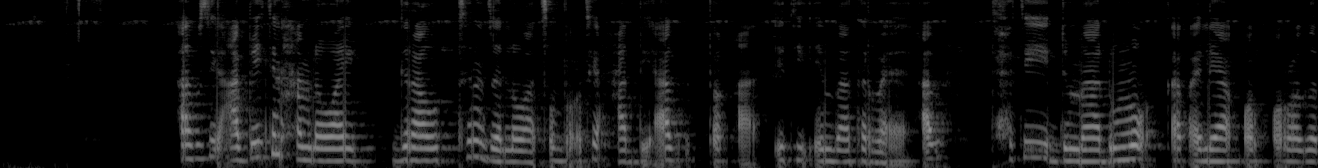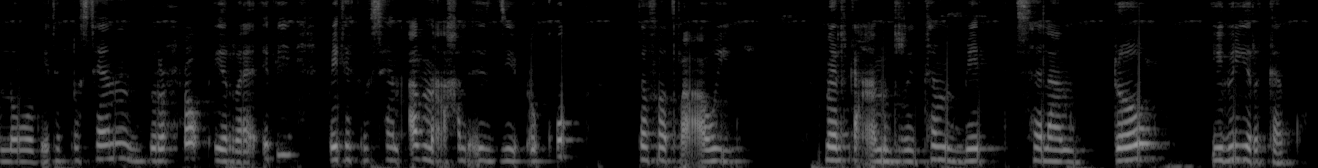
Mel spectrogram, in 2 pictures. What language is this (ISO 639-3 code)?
tir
